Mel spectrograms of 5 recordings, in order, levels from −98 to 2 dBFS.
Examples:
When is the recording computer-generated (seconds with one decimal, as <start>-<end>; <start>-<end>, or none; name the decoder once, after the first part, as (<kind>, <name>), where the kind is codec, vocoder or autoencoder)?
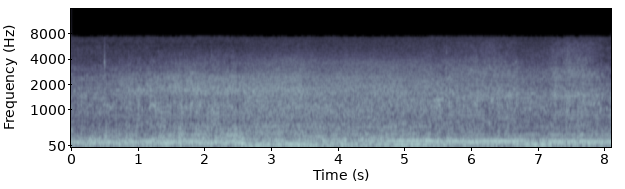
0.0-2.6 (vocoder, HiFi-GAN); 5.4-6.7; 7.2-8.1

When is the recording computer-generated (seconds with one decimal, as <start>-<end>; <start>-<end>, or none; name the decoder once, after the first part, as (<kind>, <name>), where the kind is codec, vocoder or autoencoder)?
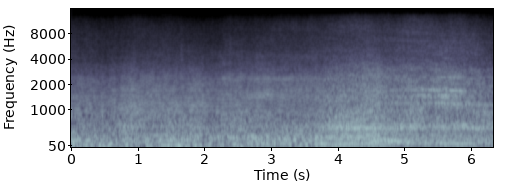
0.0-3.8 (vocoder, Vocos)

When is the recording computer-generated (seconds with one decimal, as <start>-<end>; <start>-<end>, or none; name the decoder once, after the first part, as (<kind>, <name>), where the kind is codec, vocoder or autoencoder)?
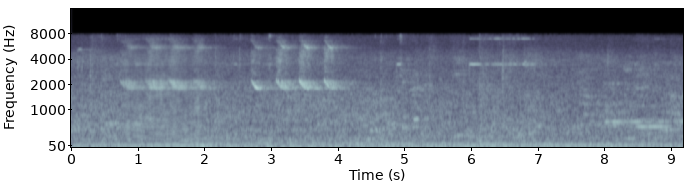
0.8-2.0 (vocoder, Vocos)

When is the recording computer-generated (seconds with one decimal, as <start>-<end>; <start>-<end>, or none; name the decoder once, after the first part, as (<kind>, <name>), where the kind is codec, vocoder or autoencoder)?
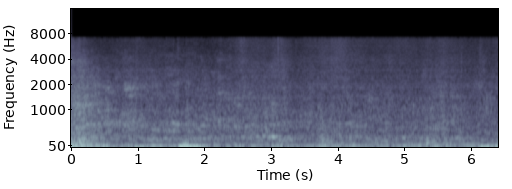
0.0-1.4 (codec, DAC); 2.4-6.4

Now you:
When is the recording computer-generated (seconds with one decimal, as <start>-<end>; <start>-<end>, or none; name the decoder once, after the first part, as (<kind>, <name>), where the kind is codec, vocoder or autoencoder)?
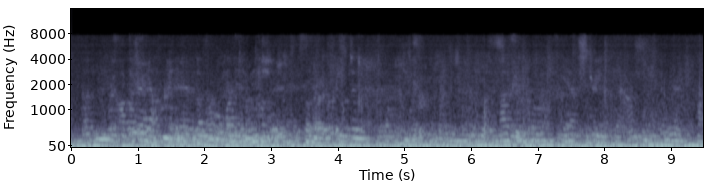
0.0-2.2 (autoencoder, DAC-VAE); 3.0-9.5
